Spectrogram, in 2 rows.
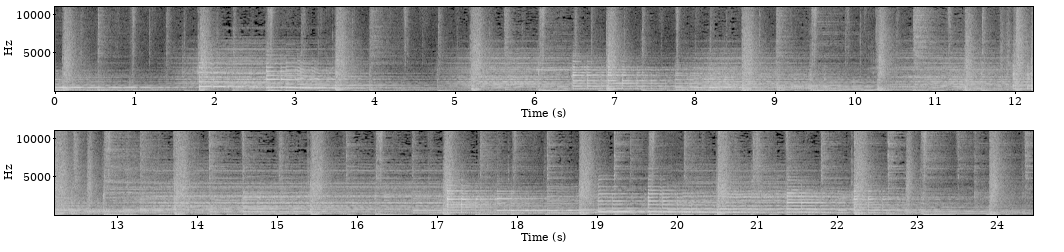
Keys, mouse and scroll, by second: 1.3 click, 1.4-2.2 typing, 3.8 click, 5.3 click, 5.5 click, 5.7 1, 6.0 Tab, 10.0 click, 11.1 click, 11.3 alt+click, 12.0 alt+click, 12.3-14.9 alt+drag, 14.9 alt+middle click, 16.9 click, 17.6-18.2 typing, 20.6 click.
